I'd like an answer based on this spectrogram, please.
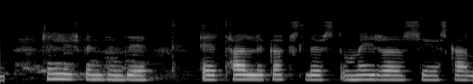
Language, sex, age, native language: Icelandic, female, 12, Icelandic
